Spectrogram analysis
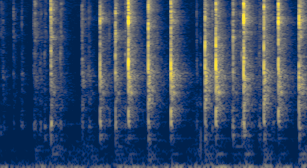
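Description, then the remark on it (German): Rapid, forceful typing on a computer keyboard, as from someone typing with an open microphone during a Teams meeting, a steady stream of sharp clacking keystrokes, with no one talking. “Die tippen ja dann auch so. Die können nicht normal tippen. Die müssen dann so tippen.”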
